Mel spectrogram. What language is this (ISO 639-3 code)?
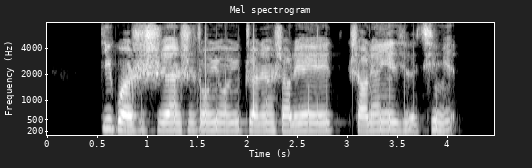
zho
